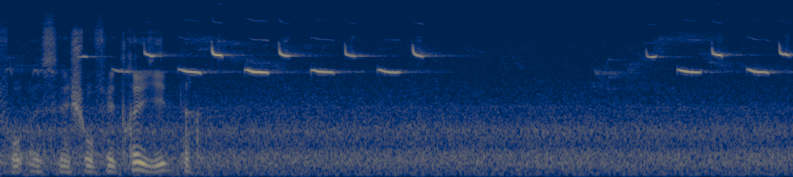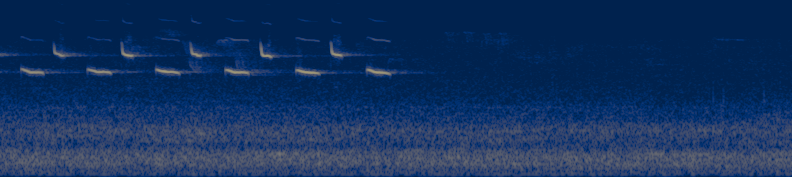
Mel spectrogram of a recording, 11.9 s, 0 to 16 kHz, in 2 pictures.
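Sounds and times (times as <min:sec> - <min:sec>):
bird perched high in a tree singing a monotone song in a forest: 0:00.0 - 0:03.3, 0:04.4 - 0:10.0
quiet forest background: 0:00.0 - 0:11.8
speech: 0:00.1 - 0:01.8.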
